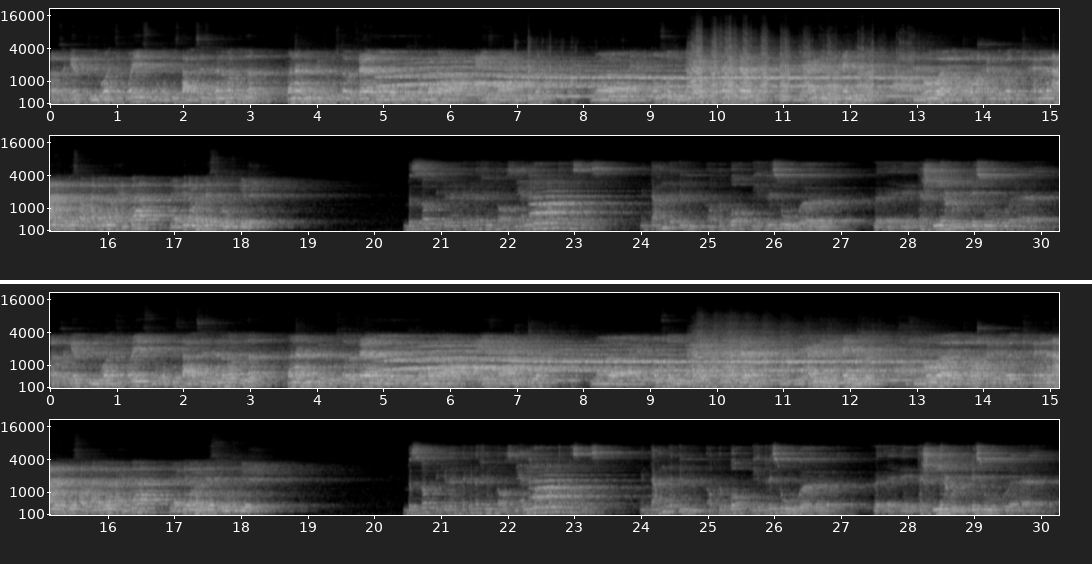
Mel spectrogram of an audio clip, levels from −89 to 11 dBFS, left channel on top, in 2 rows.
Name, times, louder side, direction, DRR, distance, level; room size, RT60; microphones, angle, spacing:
voice 1, 0.0-3.2 3.5-7.5 8.1-12.4 12.8-16.7 16.9-18.3, equal, 55° left, -5 dB, 2.0 m, -26 dB
sound 1, 4.8-15.4 22.3-22.7, equal, ahead, 2.0 m, -28 dB
sound 2, 6.9-8.2 8.6-8.7 9.5-13.8, left 6 dB, 70° left, 0.5 m, -32 dB
voice 2, 20.4-23.4 24.0-27.0 27.5-30.1, right 1 dB, 20° right, -4 dB, 1.5 m, -34 dB
19.5 x 8.3 x 2.4 m, 2.3 s
head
